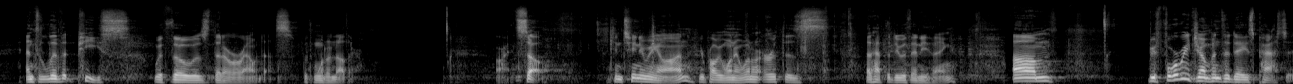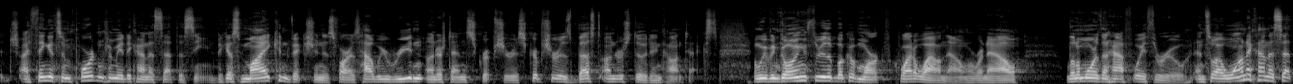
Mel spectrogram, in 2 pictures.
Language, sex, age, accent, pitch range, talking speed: English, male, 40-59, American, 110-150 Hz, 235 wpm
